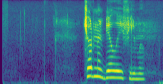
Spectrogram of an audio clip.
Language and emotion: Russian, neutral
